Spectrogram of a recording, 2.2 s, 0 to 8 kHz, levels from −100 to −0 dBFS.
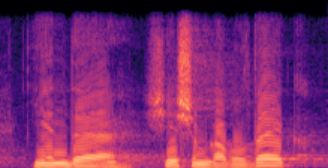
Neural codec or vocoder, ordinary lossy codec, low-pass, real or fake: none; none; 7.2 kHz; real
